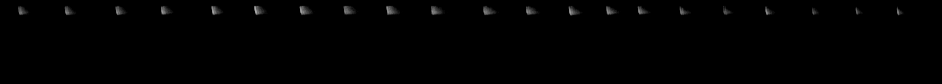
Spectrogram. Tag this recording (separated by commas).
Animal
